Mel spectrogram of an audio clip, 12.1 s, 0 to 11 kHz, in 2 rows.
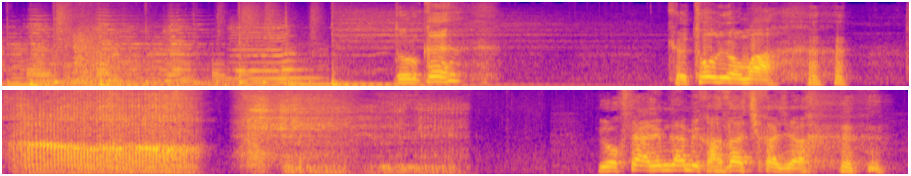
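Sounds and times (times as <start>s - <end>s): man snoring: 6.0s - 9.2s.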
